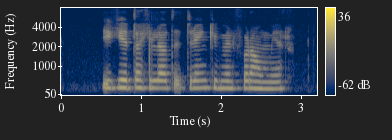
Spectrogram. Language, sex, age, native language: Icelandic, female, 11, Icelandic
